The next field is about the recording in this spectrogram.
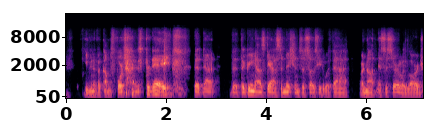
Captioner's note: laugh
